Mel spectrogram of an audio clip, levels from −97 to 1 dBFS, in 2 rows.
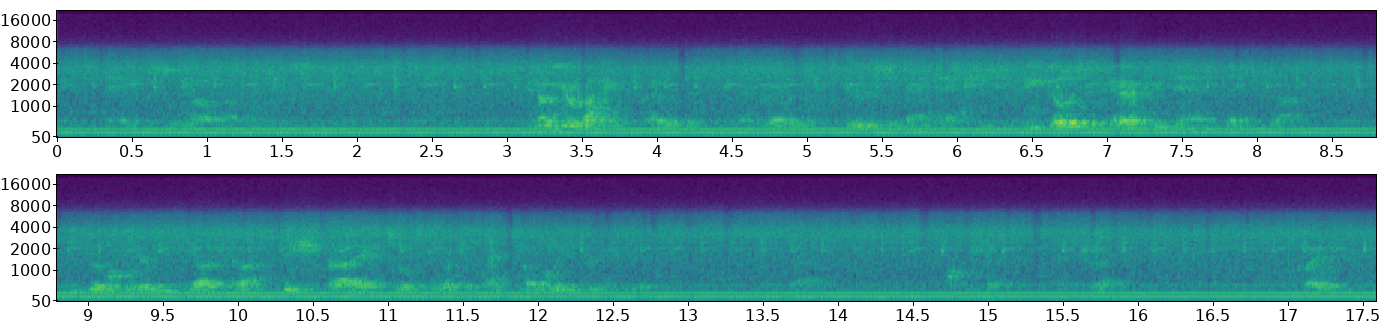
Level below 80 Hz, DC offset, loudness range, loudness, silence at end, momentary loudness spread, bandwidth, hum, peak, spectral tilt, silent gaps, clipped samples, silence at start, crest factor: -56 dBFS; under 0.1%; 4 LU; -28 LUFS; 0 s; 6 LU; 9 kHz; 60 Hz at -35 dBFS; -8 dBFS; -5 dB/octave; none; under 0.1%; 0 s; 20 dB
